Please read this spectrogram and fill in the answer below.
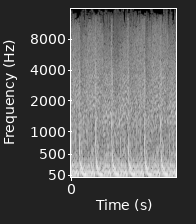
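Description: Hardtek tekno track: a fast, dense electronic beat of closely spaced percussive hits over a steady bass line, loud and unbroken.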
